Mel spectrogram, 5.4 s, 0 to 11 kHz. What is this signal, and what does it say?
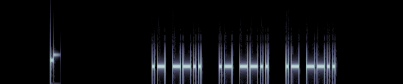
Morse code, heard as a keyed tone, about 34 wpm, 700 Hz. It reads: AZ AZ AZ
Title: US States Repeated 3x 35wpm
